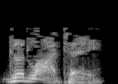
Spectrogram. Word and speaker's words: Goodlatte: The letter was signed by the chairman of both congressional Judiciary Committee, Senator Chuck Grassley and Bob Goodlatte.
